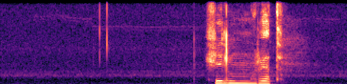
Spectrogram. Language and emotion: Russian, neutral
